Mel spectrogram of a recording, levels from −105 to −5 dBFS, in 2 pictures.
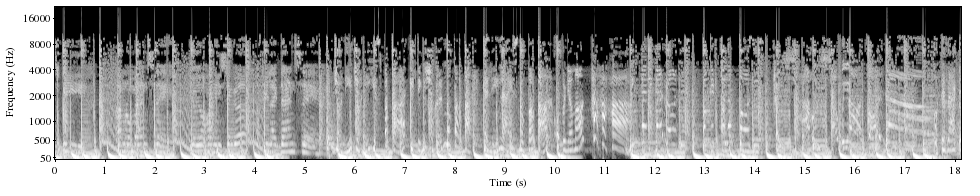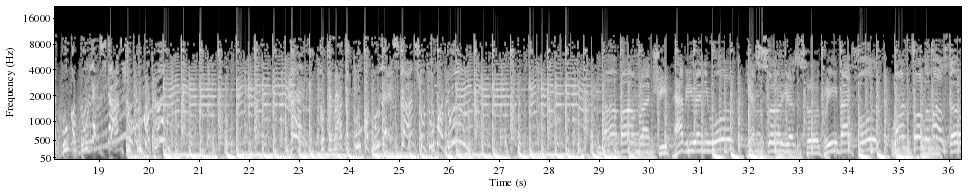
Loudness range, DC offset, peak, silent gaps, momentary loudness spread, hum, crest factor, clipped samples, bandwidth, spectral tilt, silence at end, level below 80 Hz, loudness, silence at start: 2 LU; under 0.1%; 0 dBFS; none; 4 LU; none; 10 dB; under 0.1%; 10.5 kHz; -5 dB/octave; 0 s; -14 dBFS; -11 LUFS; 0 s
